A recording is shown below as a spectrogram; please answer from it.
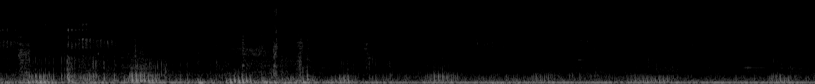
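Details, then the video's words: Adopted house cat purring: low rumbling drone, louder pulsed bursts in the first half roughly once a second, then a softer, even purr. "A Lean Mean Cat Purring Machine"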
